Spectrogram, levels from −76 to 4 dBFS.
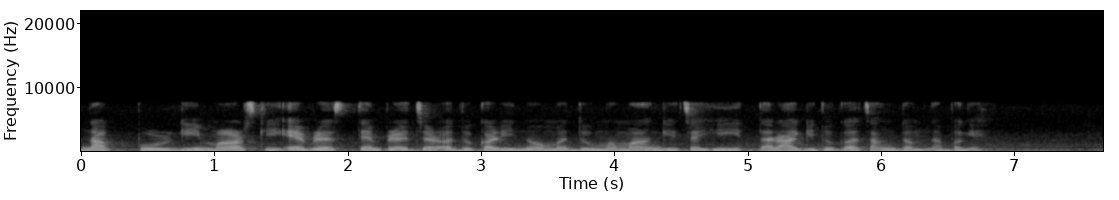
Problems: background conversations at intervals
